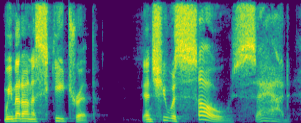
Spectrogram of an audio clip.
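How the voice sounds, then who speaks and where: A man's voice: on the high side, sing-song, slow pace, husky, heavily acted. An actor playing an earnest, bookish young husband in an audio play, hesitant and apologetic as he tries to comfort. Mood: wistful, confiding. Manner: hesitant, self-correcting, apologetic. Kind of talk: naturalistic audio play dialogue.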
